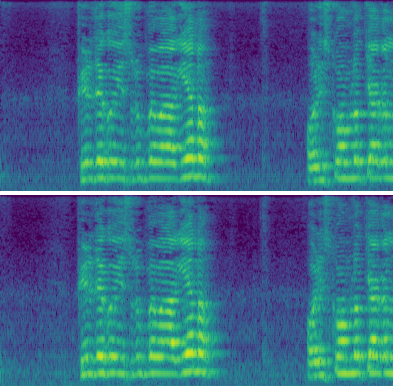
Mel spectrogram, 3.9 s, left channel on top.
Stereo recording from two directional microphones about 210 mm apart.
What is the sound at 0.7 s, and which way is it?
Speech, 35° left (ahead or behind).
